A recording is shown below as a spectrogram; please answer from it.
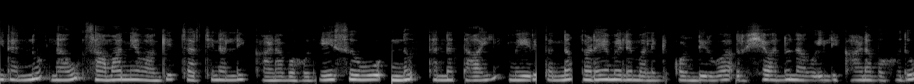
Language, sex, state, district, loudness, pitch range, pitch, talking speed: Kannada, female, Karnataka, Mysore, -30 LUFS, 195-215 Hz, 205 Hz, 110 wpm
